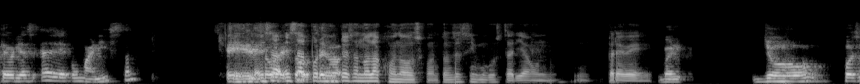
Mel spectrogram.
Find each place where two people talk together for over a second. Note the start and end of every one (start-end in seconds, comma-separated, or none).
2.3-3.6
